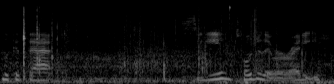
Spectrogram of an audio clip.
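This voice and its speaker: A woman's voice: medium pitch, steady tone, moderate pace. A woman hosting a casual, chatty hobby vlog, talking informally and gushing as she goes. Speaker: vlog host. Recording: clear background noise.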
